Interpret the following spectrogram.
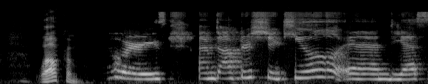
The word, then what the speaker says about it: Shakil: no worries I'm Dr Shaquille and yes it's pronounced like Shaquille O'Neal um I like to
